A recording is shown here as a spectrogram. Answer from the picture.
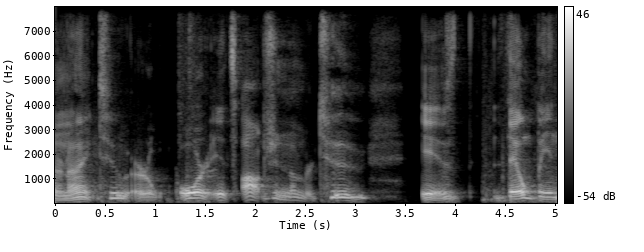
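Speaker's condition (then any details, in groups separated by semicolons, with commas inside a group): Spastic quadriplegic cerebral palsy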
